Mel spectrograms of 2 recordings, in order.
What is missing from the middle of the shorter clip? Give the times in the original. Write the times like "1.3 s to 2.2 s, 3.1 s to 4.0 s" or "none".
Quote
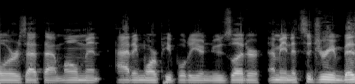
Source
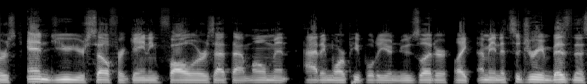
4.5 s to 4.7 s

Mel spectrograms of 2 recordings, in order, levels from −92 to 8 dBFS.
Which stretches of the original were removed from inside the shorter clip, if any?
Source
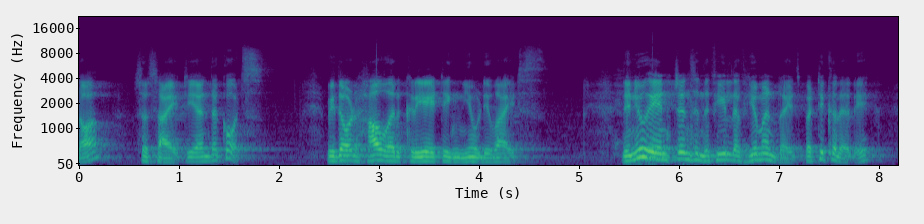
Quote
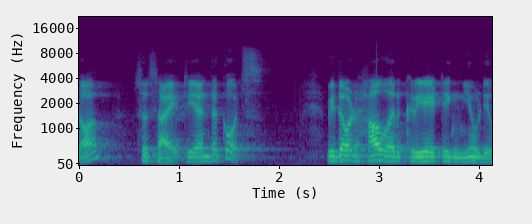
none

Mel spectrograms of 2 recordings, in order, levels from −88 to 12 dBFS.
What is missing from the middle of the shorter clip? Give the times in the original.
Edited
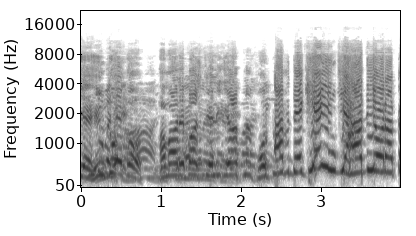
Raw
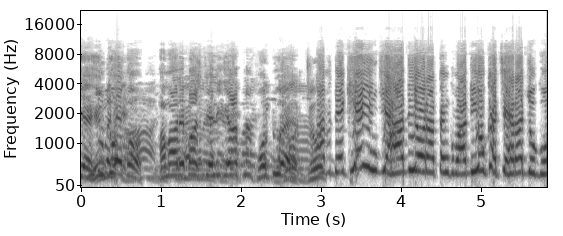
2.4 s to 3.0 s

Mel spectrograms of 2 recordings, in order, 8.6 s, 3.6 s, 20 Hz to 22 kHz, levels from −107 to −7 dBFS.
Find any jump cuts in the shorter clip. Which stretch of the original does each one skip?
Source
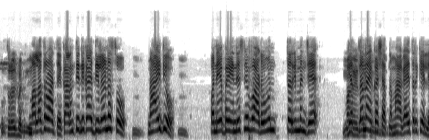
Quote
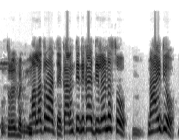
none

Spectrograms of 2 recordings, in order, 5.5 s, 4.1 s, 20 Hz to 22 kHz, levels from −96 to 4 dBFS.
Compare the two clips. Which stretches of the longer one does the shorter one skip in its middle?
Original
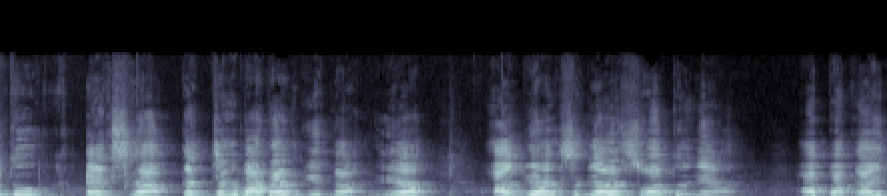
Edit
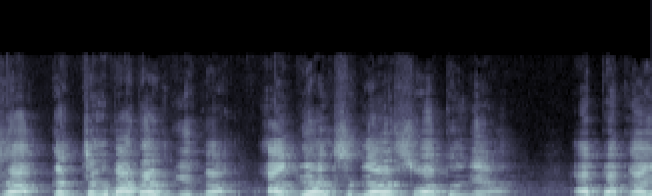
2.3 s to 2.9 s

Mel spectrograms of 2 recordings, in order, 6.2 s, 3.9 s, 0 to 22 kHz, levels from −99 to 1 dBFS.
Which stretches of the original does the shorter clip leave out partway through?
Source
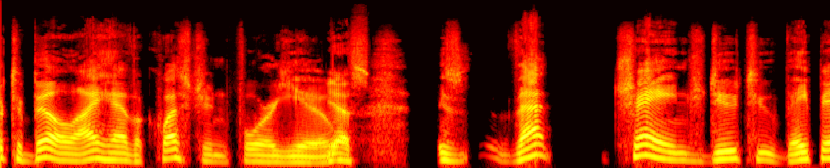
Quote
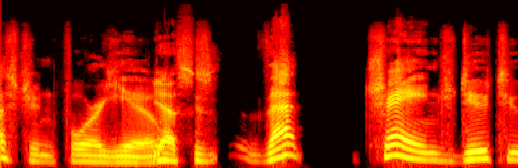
2.5 s to 3.0 s

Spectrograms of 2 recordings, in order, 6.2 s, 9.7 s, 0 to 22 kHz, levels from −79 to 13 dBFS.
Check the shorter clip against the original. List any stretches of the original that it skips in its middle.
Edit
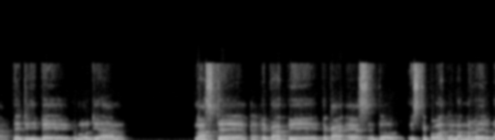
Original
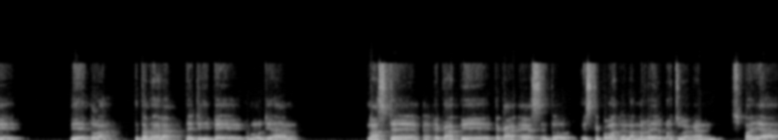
none

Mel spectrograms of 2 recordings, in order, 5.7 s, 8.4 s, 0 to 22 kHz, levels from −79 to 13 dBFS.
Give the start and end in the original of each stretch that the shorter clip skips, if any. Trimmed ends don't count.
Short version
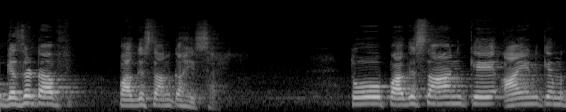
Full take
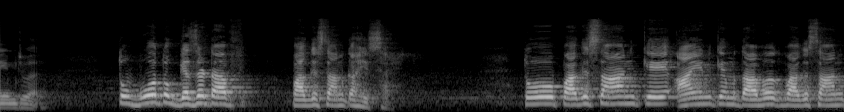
none

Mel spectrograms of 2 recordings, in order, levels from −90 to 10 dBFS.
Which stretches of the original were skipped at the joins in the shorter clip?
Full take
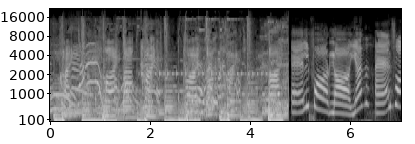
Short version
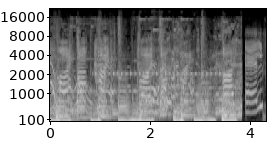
none

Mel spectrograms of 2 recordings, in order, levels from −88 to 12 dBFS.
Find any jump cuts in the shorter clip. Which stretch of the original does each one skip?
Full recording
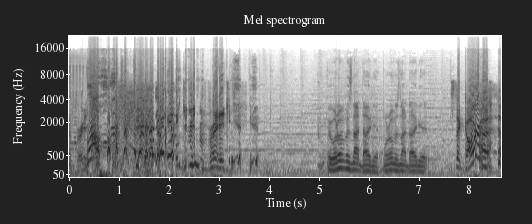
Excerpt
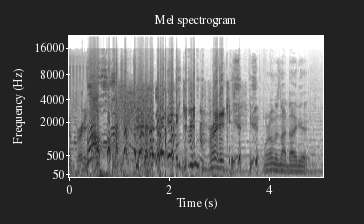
3.9 s to 6.3 s

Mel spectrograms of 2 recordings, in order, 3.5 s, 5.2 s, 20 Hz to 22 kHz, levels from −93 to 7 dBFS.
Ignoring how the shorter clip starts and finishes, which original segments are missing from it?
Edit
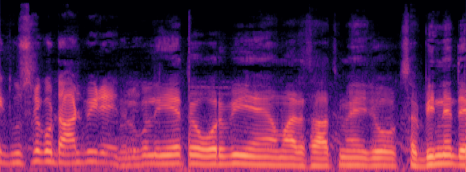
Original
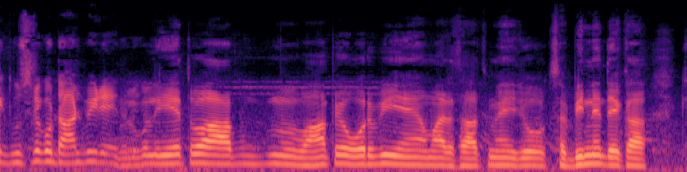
1.4 s to 2.5 s

